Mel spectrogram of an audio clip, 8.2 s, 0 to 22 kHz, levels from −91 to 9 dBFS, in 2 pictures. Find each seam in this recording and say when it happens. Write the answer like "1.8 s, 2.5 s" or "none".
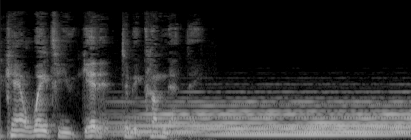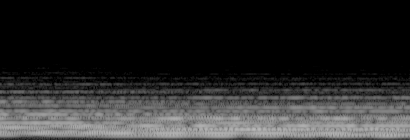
none

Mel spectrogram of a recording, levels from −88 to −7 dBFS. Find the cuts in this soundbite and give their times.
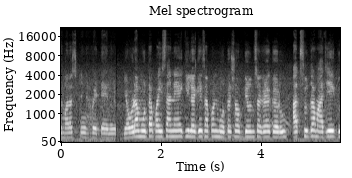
1.1 s, 4.6 s

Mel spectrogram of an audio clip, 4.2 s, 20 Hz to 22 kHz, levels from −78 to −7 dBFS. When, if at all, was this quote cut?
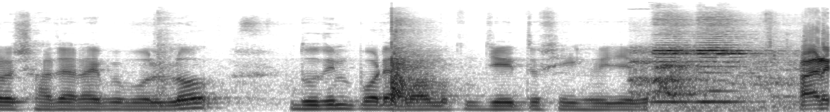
3.2 s

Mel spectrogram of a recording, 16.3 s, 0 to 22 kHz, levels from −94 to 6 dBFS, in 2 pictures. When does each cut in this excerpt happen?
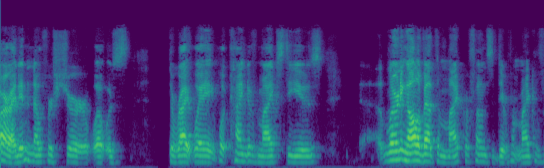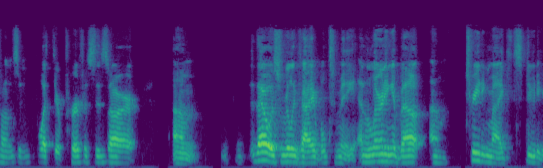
none

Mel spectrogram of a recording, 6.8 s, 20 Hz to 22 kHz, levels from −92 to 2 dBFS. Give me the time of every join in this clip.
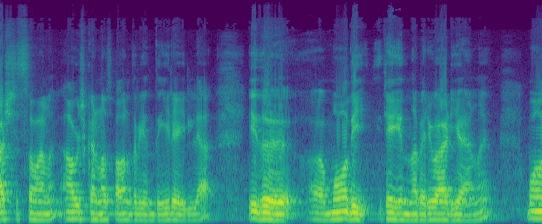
none

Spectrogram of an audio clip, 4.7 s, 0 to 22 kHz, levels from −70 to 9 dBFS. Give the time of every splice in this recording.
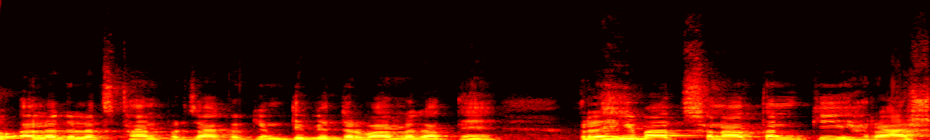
none

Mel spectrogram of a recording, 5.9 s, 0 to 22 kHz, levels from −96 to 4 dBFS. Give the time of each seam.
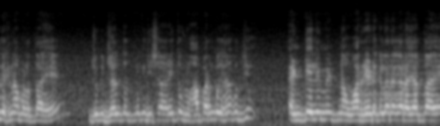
none

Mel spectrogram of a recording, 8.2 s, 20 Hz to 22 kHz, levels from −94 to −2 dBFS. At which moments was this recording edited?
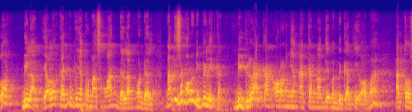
3.2 s

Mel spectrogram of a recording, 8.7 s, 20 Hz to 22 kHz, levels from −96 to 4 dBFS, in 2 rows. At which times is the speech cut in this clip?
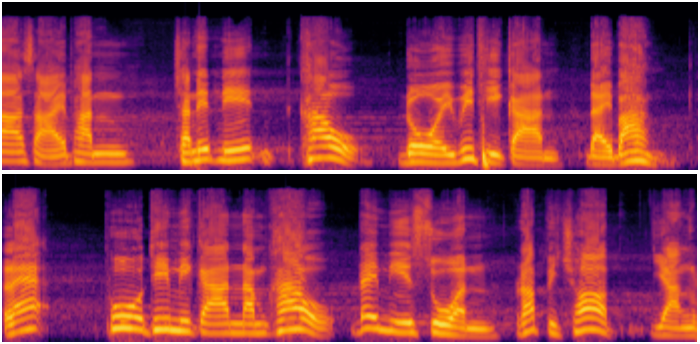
4.2 s

